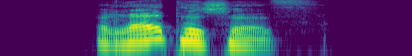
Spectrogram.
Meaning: strong/mixed nominative/accusative neuter singular of rätisch
- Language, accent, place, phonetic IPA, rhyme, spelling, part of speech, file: German, Germany, Berlin, [ˈʁɛːtɪʃəs], -ɛːtɪʃəs, rätisches, adjective, De-rätisches.ogg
